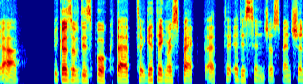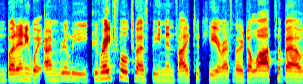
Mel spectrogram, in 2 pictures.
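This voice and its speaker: A woman with a Quebec accent speaks with fairly even intonation in a very clean recording, with a silent background and a dry, close sound with no echo. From Quebec, Canada. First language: French. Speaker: sociology professor. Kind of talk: lecture. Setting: auditorium with audience. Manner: halting.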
